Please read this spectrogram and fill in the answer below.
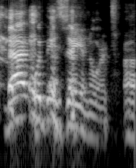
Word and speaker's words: Xehanort: I can't even pronounce that word. Xort. That would be Xehanort, my friend. His name is Xanort.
